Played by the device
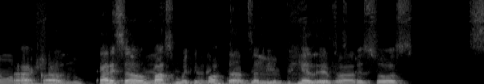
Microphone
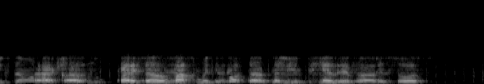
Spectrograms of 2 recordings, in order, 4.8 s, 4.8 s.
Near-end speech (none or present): none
